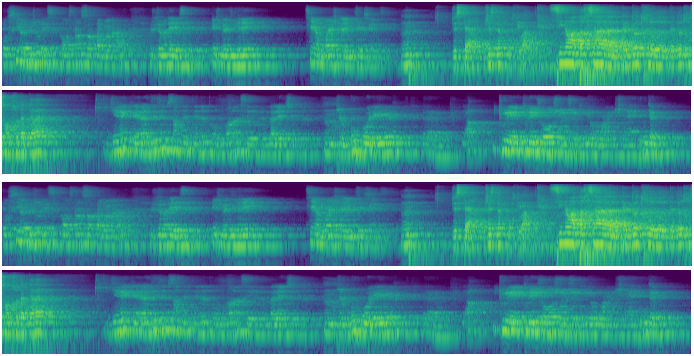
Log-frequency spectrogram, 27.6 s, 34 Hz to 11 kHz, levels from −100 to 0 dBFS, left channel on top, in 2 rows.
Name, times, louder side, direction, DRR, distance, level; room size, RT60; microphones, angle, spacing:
voice 1, 0.0-3.8 4.2-5.1 6.1-7.5 10.3-11.1 15.8-19.9 20.5-22.7 23.0-23.3 23.6-26.9, left 1 dB, 65° left, -2 dB, 1.6 m, -29 dB
voice 2, 9.0-14.6 20.2-20.5, equal, ahead, -2 dB, 0.8 m, -22 dB
13.0 x 7.0 x 3.7 m, 2.3 s
head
